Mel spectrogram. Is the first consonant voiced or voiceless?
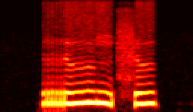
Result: voiced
